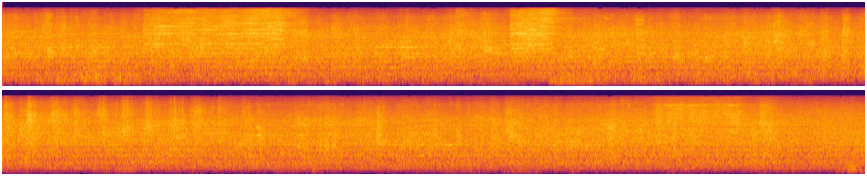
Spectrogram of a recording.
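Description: Freight train tank cars rolling past: a steady rumble and clatter of steel wheels over the rails. Brief high-pitched wheel squeals come about two seconds in, around five seconds and again near the end.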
